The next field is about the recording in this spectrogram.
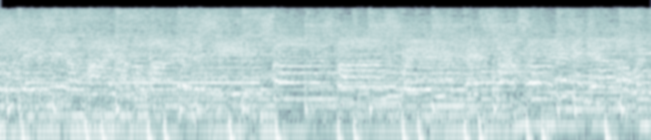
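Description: An emo rock remix of the SpongeBob theme song plays at a steady, loud level, with driving drums and dense distorted guitars. No one speaks over the music.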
